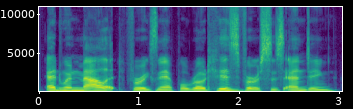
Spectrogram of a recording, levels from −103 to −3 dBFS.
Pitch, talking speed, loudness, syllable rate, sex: 170 Hz, 160 wpm, -18 LUFS, 5.3 syllables/s, female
